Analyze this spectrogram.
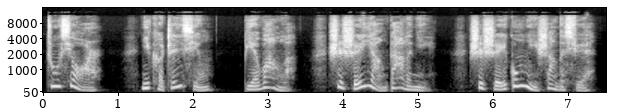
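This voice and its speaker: A woman's voice: lowish voice, sing-song, slow pace, husky, no room sound, clean studio sound, full character voice. A woman voicing a sneering older brother. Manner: sneering, mocking.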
